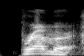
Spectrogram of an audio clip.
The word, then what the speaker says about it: Brehmer: Brehmer.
